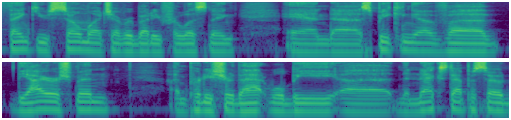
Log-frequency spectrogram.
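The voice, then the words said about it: Sick, worsening voice. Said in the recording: “I'm a little bit under the weather, and so my voice is getting worse”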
